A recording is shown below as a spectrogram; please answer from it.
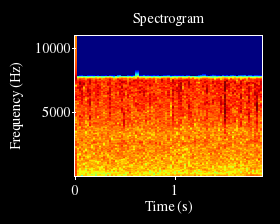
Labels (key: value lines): label: anthrophony, boat engine
recorder: SoundTrap 300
